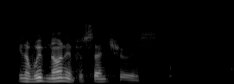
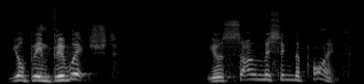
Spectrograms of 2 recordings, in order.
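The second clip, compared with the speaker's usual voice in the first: furious accusation; 3 semitones higher, 5 dB louder than usual. Retold or imitated. Paul accusing the Galatians of being bewitched, loud. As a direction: press each word like a verdict. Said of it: "he's furious".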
